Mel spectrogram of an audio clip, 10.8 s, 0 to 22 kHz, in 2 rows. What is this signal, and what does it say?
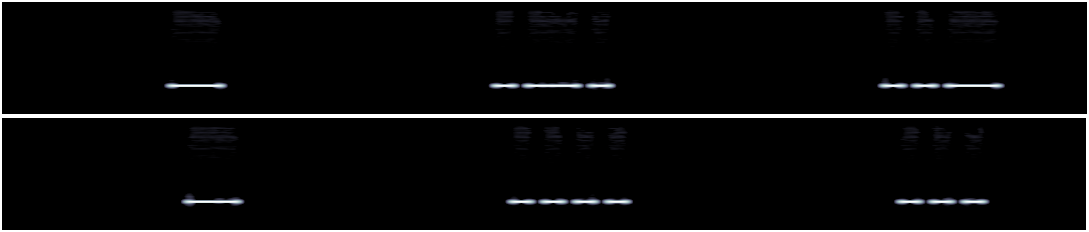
Morse code, heard as a keyed tone, about 15 wpm, spaced as for 5 wpm, 1000 Hz. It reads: TRUTHS
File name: qotdfiles / 5wpm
